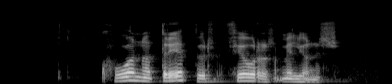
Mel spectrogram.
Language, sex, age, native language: Icelandic, male, 20-29, Icelandic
